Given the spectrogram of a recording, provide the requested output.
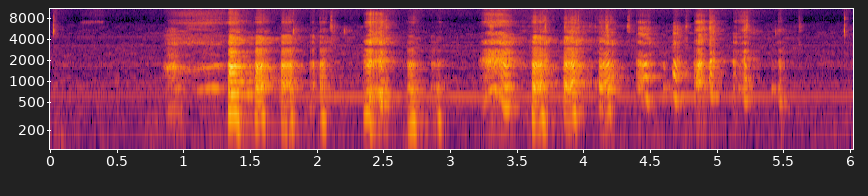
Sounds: Laughter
